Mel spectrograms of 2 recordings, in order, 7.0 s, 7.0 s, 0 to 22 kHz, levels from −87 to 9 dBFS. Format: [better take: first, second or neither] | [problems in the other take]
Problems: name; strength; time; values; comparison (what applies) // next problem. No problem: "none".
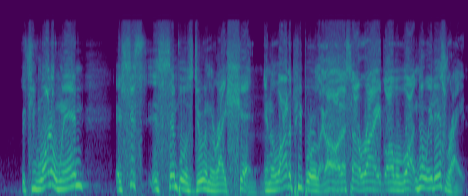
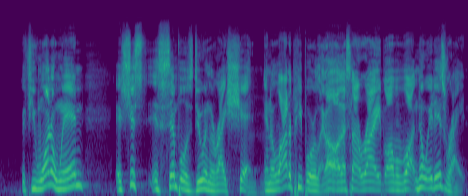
second | distortion; heavy; 6 dB below the speech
